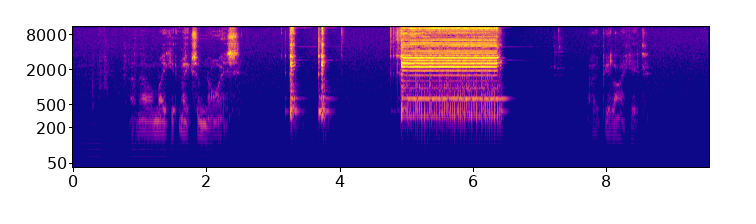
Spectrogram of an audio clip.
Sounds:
speech, honking

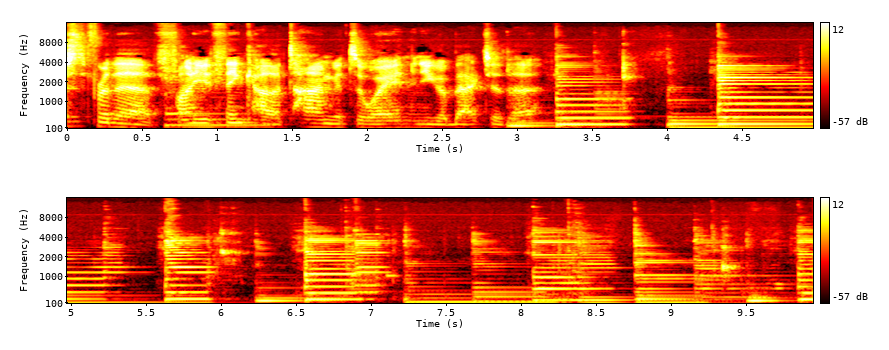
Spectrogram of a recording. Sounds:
plucked string instrument, musical instrument, guitar, tapping (guitar technique)

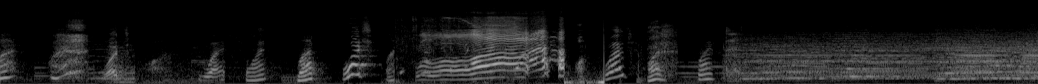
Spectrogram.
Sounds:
music, speech

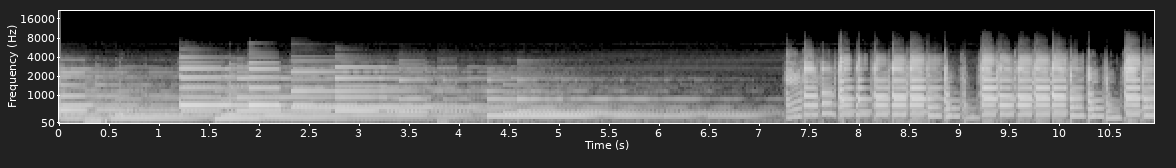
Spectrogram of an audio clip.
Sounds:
musical instrument, guitar, music, effects unit, inside a small room, plucked string instrument

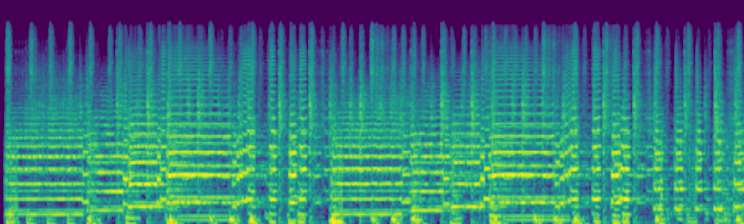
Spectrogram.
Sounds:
piano, electric piano, keyboard (musical)

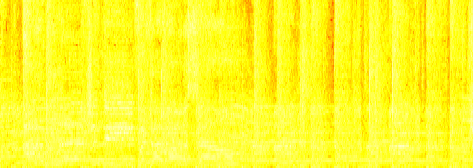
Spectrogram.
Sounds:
music

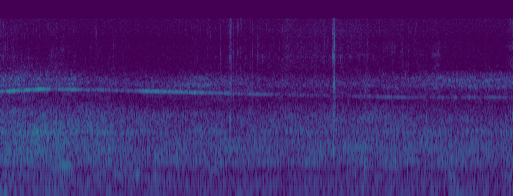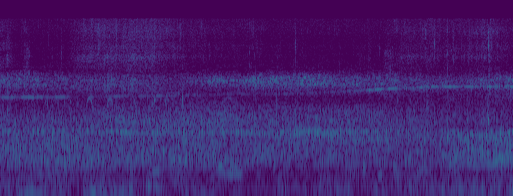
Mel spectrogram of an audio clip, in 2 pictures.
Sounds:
vehicle, speech, water vehicle, motorboat

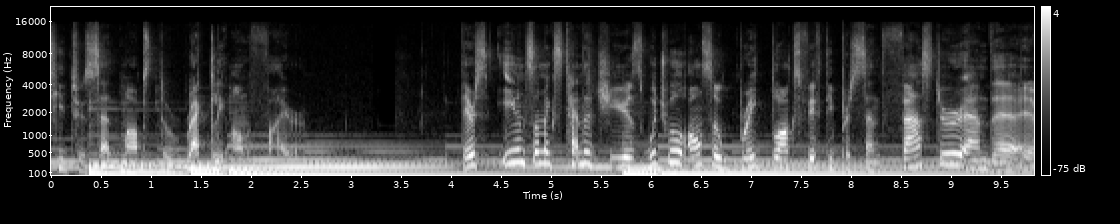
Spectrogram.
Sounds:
music, speech

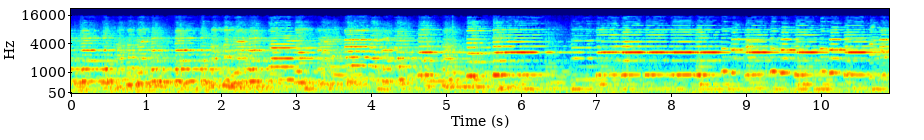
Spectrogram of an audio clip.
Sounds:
fiddle, musical instrument, music, pizzicato, violin

